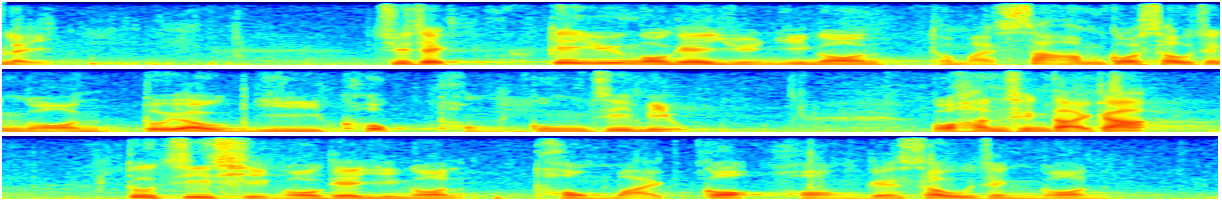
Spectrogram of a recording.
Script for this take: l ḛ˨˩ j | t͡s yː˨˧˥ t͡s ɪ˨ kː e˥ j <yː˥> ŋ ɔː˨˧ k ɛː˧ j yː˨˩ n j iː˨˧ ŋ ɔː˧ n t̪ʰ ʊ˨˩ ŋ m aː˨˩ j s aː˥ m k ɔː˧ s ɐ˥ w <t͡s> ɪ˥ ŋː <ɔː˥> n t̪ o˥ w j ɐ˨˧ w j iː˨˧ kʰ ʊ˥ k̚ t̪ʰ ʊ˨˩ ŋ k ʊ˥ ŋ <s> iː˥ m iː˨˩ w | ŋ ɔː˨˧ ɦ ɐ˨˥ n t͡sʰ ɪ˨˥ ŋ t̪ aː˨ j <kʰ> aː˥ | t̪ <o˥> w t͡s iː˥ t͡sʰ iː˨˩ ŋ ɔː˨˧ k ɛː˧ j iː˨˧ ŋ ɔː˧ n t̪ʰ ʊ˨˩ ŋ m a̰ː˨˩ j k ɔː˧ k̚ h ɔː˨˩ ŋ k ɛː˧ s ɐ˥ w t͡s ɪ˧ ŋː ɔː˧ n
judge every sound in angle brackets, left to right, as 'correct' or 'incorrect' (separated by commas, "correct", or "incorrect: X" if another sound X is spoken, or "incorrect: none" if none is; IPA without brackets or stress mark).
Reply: correct, correct, incorrect: ɔː˧, incorrect: t͡s, incorrect: k, correct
